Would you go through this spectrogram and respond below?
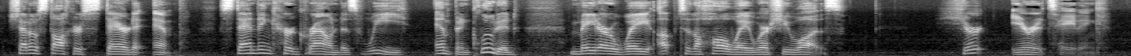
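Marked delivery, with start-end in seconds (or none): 9.6-11.0 low, dismissive voice dripping with condescension. Narrator reads Shadowstalker's remark to Imp, dripping with condescension. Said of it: "her voice dripping with condescension".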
